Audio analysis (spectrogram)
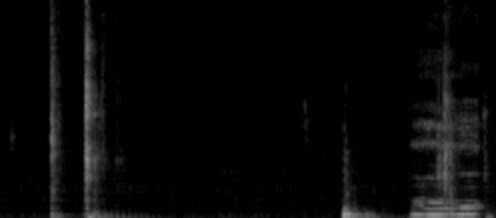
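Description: A home's door is opened by a husband for his wife, who forgot her keys: two sharp metallic clacks of the latch and lock, a pause, then a thump and a drawn-out creak as it swings. No voices.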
